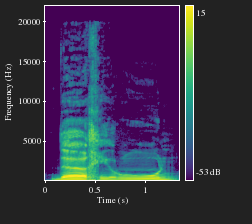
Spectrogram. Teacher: داخرون خا از حروف استعلاس و را هم حکمش استعلاس چون ضمه داره. داخرون مد عارض للسکون به مقدار 2 یا 4 یا 6 حرکت میتونیم مد بدیم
